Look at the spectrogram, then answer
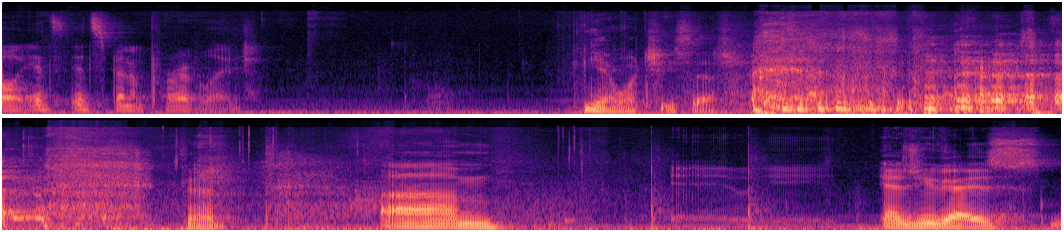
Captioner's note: laughter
